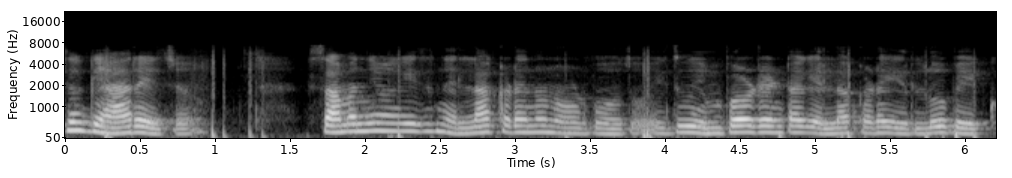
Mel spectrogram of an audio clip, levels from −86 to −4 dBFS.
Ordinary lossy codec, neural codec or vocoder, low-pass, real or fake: none; none; 7.2 kHz; real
